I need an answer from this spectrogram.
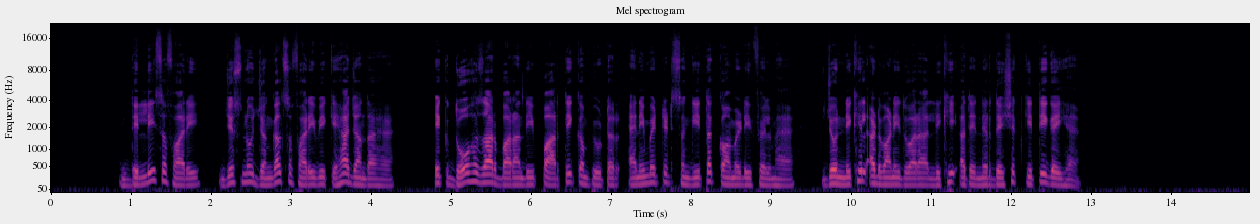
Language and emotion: Punjabi, neutral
